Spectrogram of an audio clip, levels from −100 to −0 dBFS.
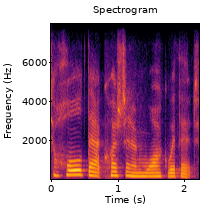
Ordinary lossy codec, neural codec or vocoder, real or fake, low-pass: Opus, 24 kbps; none; real; 7.2 kHz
